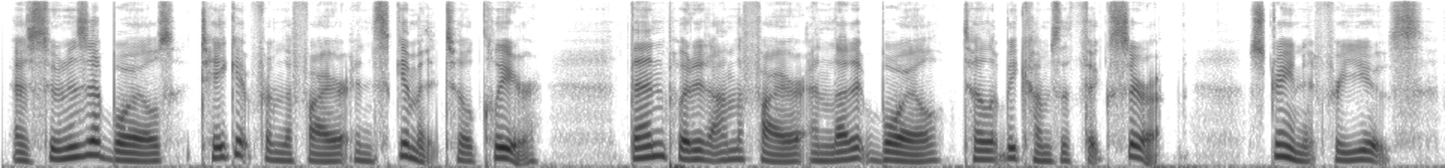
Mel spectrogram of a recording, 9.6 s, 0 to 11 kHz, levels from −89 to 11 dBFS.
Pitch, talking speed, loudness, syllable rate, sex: 170 Hz, 205 wpm, -18 LUFS, 4.9 syllables/s, female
